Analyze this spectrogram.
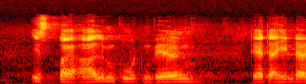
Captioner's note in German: none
